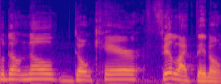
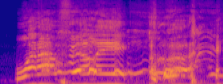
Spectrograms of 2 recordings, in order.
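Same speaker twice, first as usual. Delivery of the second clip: put-on very high, teary, cried-out crying voice; 13 semitones higher than usual. Retelling greeting the Philly show crowd after crying hard: imitating own crying voice. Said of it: "Angel made fun of me 'cause my voice".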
